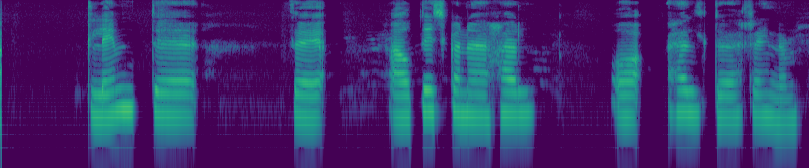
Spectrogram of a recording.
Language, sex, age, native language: Icelandic, female, 14, Icelandic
